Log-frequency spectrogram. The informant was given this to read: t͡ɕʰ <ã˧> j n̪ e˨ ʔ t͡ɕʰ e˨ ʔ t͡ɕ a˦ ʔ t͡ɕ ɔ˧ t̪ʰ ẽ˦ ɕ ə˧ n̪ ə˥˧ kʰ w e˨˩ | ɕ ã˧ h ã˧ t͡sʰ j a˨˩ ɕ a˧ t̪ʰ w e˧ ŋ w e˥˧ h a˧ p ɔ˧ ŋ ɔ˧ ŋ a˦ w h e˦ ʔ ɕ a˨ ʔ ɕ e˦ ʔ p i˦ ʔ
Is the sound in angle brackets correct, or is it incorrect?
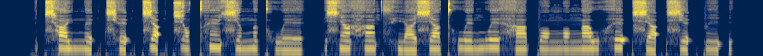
incorrect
